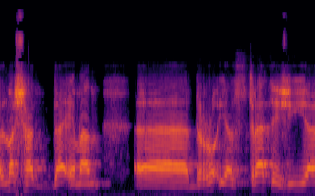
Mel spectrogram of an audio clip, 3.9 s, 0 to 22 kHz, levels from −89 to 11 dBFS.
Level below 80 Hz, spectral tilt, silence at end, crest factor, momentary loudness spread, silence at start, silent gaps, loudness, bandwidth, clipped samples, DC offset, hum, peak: -74 dBFS; -0.5 dB/octave; 0 s; 14 dB; 11 LU; 0 s; none; -24 LUFS; 16 kHz; under 0.1%; under 0.1%; none; -10 dBFS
